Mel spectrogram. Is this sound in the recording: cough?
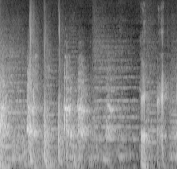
no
